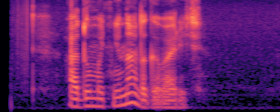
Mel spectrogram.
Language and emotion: Russian, neutral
